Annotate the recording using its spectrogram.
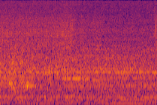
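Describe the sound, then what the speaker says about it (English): Water is poured into a saucepan to cook white rice, a steady close splashing and hissing flow that continues evenly throughout. "So first I'm going to put the water."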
